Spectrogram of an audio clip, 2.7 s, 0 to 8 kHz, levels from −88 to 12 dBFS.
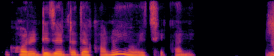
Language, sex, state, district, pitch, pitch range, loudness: Bengali, female, West Bengal, Jhargram, 225 Hz, 215-260 Hz, -24 LUFS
